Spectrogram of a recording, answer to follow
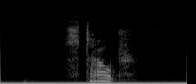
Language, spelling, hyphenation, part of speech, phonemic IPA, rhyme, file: Dutch, stroop, stroop, noun, /stroːp/, -oːp, Nl-stroop.ogg
- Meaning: 1. syrup, especially a viscous variety of syrup 2. poaching (the act of hunting illegally)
